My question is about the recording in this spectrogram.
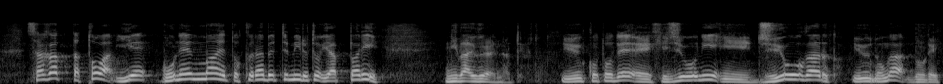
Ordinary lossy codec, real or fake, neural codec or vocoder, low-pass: none; fake; codec, 16 kHz, 4 kbps, FunCodec, trained on LibriTTS, 50 frames a second; 7.2 kHz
